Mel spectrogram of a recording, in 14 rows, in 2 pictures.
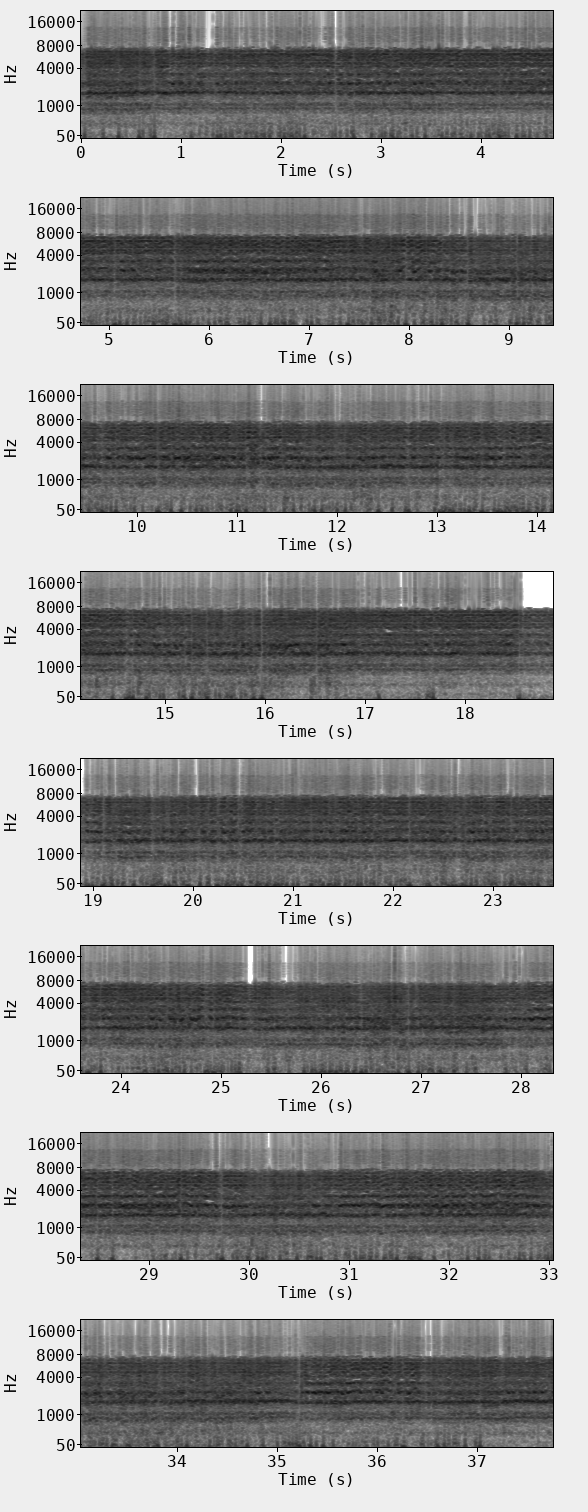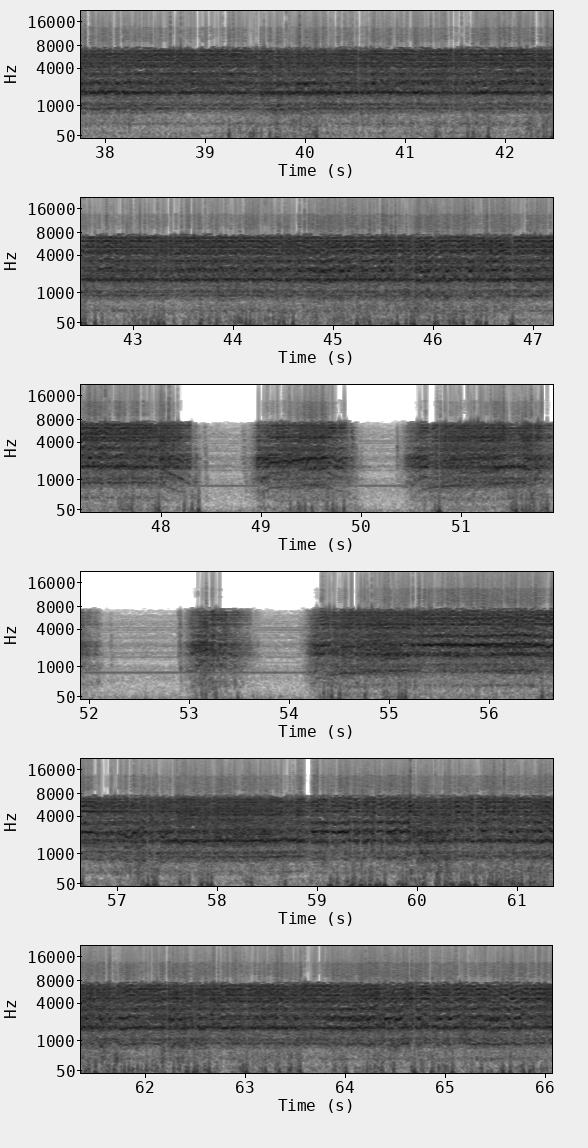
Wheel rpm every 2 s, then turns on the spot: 230, 240, 230, 220, 220, 210, 220, 220, 230, 230, 230, 230, 220, 210, 210, 220, 210, 220, 220, 230, 230, 240, 230, 230, 100, 120, 20, 130, 210, 220, 230, 230, 230.
none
